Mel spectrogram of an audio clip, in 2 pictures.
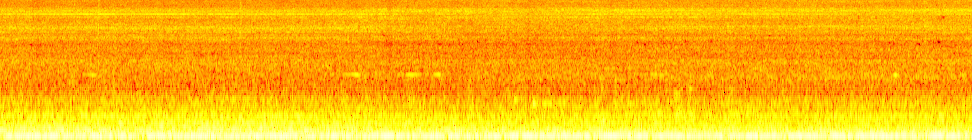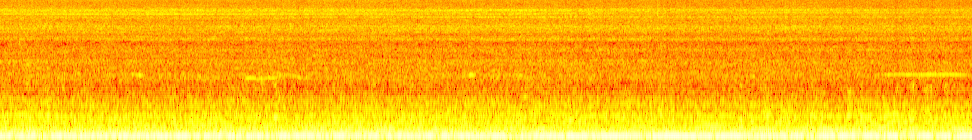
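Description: A propeller engine drones loudly and steadily close by.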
